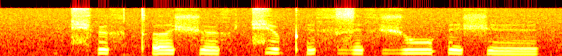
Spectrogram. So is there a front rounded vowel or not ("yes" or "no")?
yes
